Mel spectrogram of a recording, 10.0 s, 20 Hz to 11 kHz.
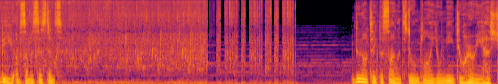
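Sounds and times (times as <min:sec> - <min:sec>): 
speech: 0:00.0 - 0:01.4, 0:07.1 - 0:09.9
water pouring into a filling tank: 0:00.0 - 0:05.9.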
